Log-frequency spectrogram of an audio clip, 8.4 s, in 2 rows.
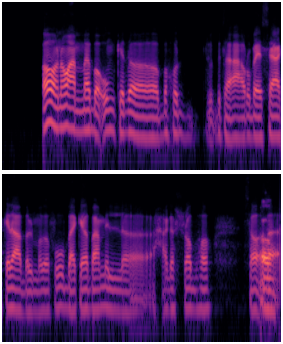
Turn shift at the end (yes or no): no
